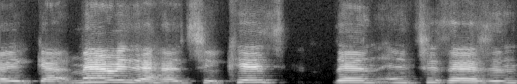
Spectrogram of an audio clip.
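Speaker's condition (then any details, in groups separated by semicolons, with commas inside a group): ALS; diagnosed several years ago, declining; speech affected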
